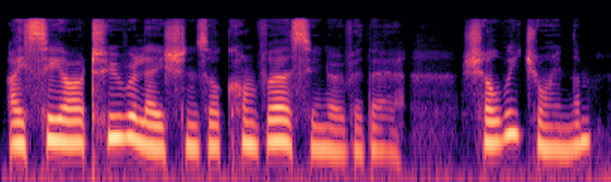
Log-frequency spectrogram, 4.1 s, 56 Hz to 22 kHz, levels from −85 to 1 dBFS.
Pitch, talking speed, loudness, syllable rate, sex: 195 Hz, 190 wpm, -15 LUFS, 5.7 syllables/s, female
